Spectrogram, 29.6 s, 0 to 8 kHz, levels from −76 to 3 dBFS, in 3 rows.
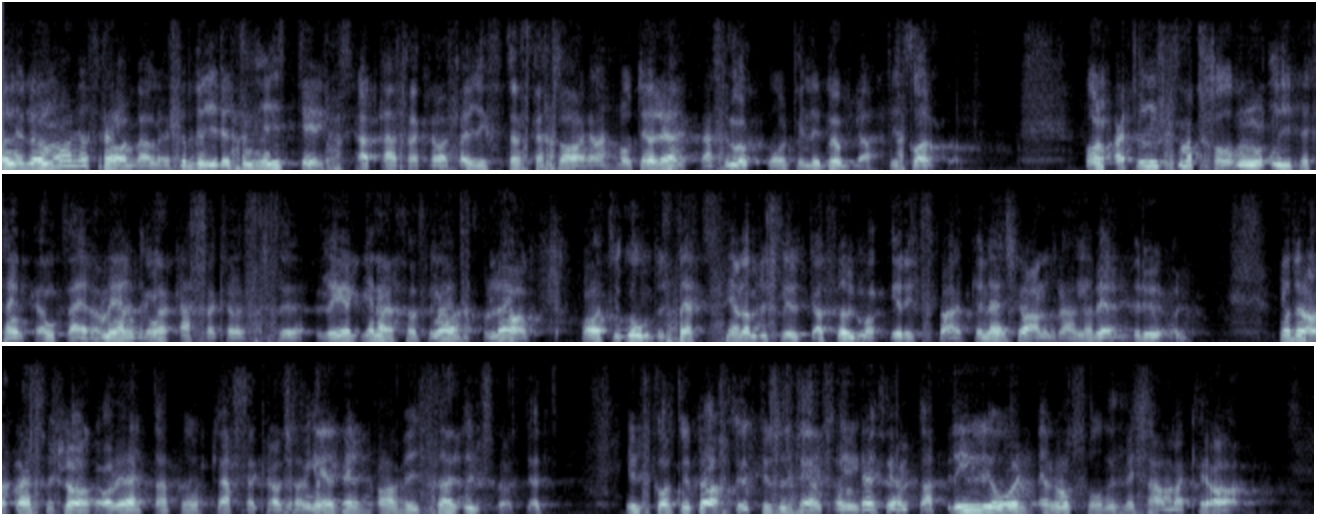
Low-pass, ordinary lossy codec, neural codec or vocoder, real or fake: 7.2 kHz; none; codec, 24 kHz, 1.5 kbps, HILCodec; fake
